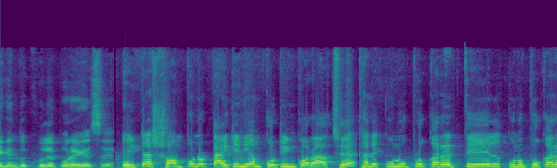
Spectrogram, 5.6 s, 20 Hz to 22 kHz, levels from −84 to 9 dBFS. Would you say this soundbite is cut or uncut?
cut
